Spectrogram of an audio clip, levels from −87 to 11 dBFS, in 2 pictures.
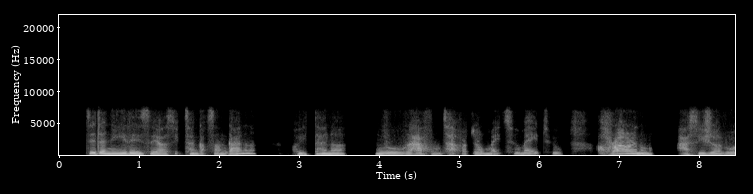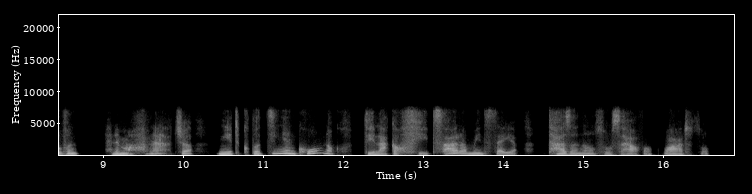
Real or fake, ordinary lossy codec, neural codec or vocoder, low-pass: fake; Opus, 24 kbps; codec, 16 kHz in and 24 kHz out, 0.4 kbps, LongCat-Audio-Codec, fine tuned four codebook decoder; 7.2 kHz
